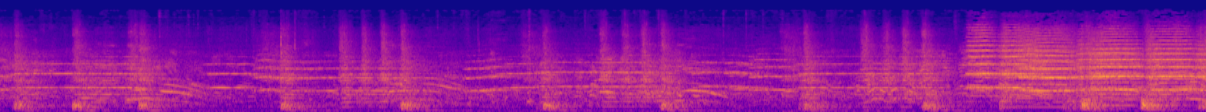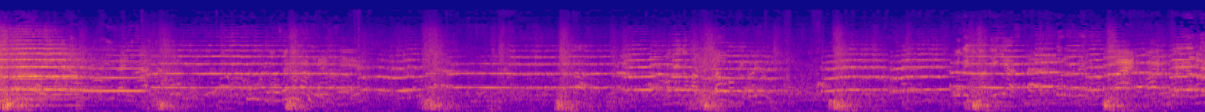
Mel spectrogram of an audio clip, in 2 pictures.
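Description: Cornet and drum band playing a processional march: cornets holding a melody over a steady drum beat, swelling to its loudest passage about twelve to sixteen seconds in.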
